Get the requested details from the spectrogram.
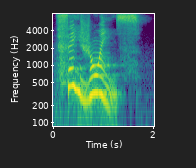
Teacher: O é uma vogal aqui e o e é uma semivogal. Então nós temos um ditongo nasal e um ditongo decrescente.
